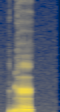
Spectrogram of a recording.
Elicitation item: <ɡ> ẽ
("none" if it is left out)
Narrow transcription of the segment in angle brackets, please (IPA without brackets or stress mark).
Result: ɡ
